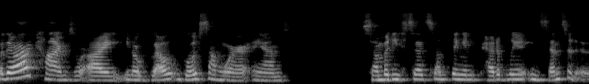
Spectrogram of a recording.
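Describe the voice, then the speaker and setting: A woman speaks at a fairly quick pace with a fairly high pitch and a somewhat breathy voice. Her intonation stays fairly even. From Israel. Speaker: health journalist. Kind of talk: interview. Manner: casual, uses many fillers. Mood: reflective, earnest. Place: home room. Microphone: video call.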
